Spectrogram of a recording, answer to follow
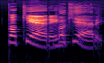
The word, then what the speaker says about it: Bocchieri: Bocchieri. Yeah. Ooh, I love that. Easier to say it when you pronounce it.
